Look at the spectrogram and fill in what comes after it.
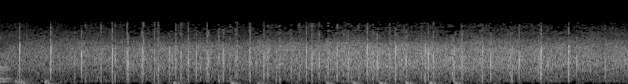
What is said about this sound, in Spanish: Pues vamos a dar un aplauso al coro Polinia.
